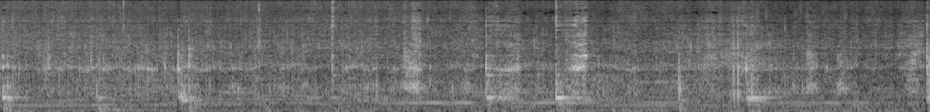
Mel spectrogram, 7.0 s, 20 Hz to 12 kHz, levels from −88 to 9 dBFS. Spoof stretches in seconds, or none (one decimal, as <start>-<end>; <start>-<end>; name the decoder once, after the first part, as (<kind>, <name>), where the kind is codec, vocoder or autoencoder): 0.0-0.7 (vocoder, BigVGAN v2); 4.0-5.5; 6.3-7.0

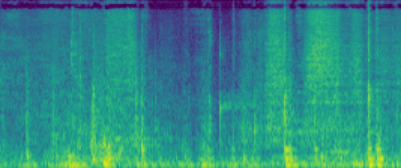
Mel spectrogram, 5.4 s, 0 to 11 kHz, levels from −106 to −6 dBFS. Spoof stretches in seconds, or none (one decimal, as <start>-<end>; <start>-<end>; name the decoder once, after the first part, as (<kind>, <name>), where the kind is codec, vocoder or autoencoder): 0.6-1.2 (vocoder, BigVGAN v2); 2.2-5.4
